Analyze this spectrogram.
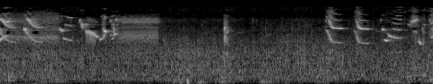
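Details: Chestnut-capped blackbird delivering an esquenta song. Quick high, downslurred chirps in an opening burst, a brief lull with a soft click, then more rapid sharp chirped notes.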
